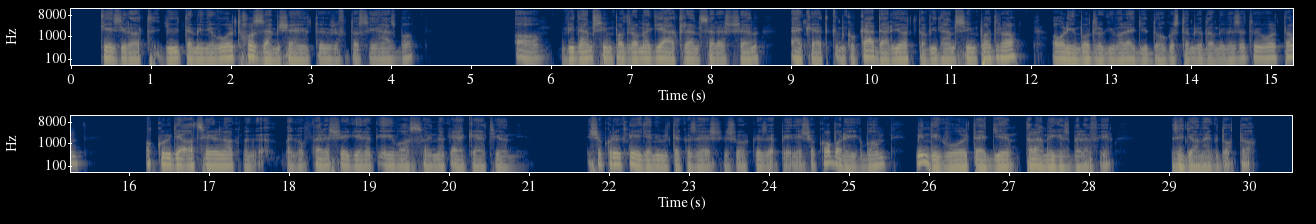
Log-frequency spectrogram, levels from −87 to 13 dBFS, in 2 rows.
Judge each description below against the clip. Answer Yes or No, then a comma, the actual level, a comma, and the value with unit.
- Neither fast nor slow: Yes, average, 130 wpm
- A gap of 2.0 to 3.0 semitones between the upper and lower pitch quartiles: Yes, narrow, 2.5 semitones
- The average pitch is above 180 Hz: No, low, 100 Hz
